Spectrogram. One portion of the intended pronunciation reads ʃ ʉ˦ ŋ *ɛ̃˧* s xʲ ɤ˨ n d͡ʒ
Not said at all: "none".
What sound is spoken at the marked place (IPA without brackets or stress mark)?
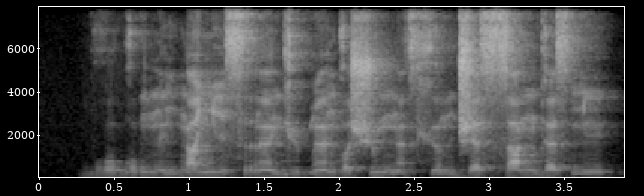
ɛ̃˨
